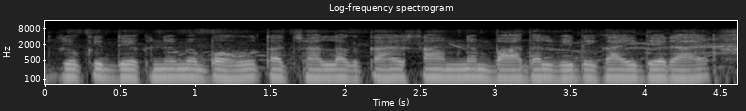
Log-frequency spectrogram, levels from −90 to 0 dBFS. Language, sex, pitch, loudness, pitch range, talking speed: Maithili, male, 115 Hz, -38 LUFS, 115-120 Hz, 195 wpm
